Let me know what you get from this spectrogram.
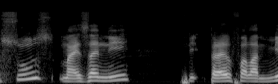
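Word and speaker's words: סוס: Outro Sami com Hirik e Yod é Su, Si.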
